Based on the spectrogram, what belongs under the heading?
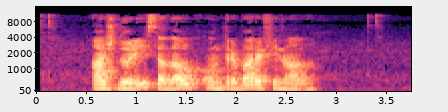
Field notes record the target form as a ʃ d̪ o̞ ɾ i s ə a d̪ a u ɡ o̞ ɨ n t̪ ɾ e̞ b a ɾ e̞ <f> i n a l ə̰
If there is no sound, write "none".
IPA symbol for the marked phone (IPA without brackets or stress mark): f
